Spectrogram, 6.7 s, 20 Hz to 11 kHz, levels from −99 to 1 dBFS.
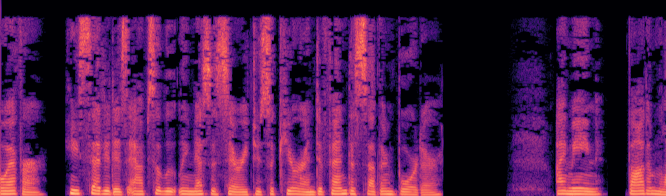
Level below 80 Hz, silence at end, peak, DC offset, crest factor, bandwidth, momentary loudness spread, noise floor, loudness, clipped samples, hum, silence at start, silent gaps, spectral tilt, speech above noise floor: -60 dBFS; 0 s; -8 dBFS; under 0.1%; 14 dB; 10.5 kHz; 8 LU; -52 dBFS; -23 LUFS; under 0.1%; none; 0 s; 4.43-5.06 s; -5 dB/octave; 30 dB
